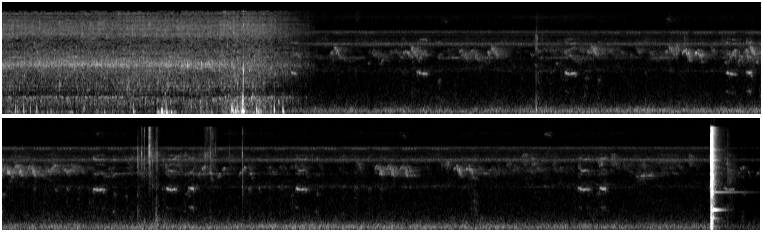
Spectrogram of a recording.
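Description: A stream running over rocks with a couple of knocks, then quieter forest with scattered high chirping. Near the end comes a single sharp shot from a scoped air rifle, the loudest sound.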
